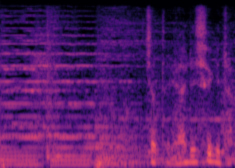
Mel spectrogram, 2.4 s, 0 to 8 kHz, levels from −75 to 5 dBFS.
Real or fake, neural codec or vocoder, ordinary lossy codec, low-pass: real; none; none; 7.2 kHz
